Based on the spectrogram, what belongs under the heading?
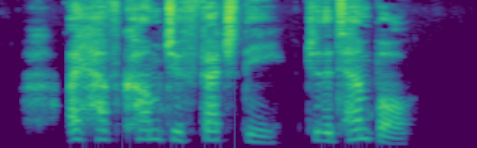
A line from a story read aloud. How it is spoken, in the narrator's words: breathed the boy excitedly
